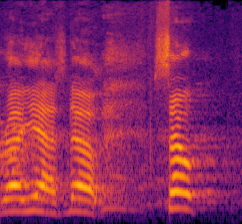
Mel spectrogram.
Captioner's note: laughs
